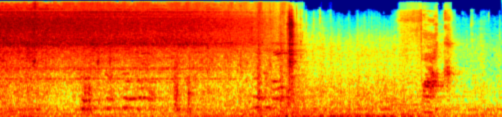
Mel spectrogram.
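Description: A steam system in the VR game Metro Awakening gives off a loud, continuous broadband hiss with a heavy rumbling underlayer, holding steady throughout and briefly brightening in a few bursts.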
